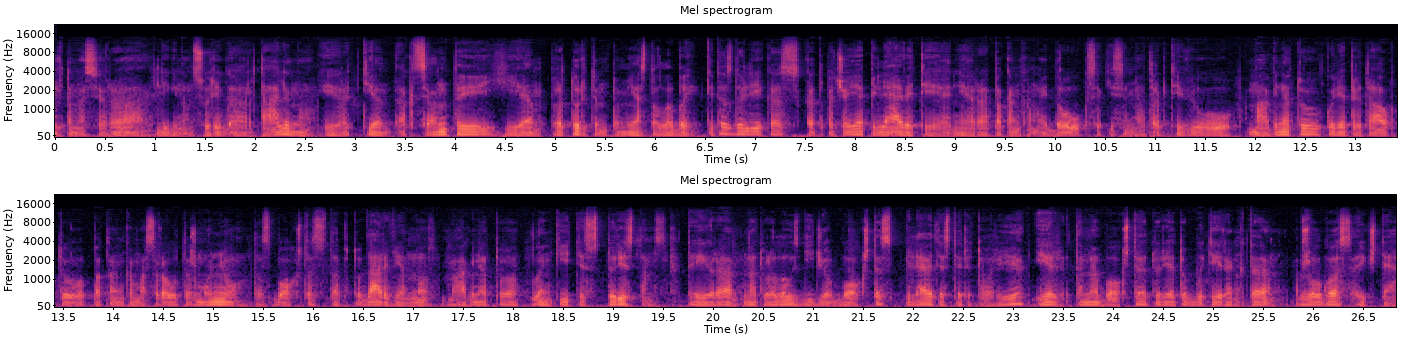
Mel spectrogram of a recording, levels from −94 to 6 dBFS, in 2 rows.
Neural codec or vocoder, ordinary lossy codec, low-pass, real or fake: vocoder, 44.1 kHz, 128 mel bands, Pupu-Vocoder; AAC, 96 kbps; 14.4 kHz; fake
